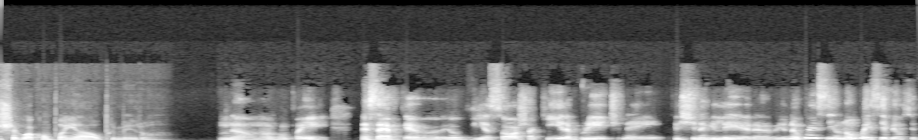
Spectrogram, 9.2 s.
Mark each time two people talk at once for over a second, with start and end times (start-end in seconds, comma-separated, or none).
none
